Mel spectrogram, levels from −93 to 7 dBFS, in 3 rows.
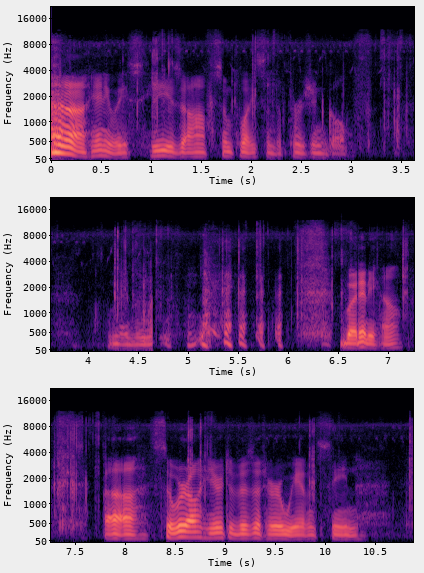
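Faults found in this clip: Skip ahead, 4.63–4.65 s: audio jumps forward about a second with no gap or fill. Queued audio was dropped, unlike a dropout, which leaves silence or concealment.

Jitter buffer speed-up, 4.85–6.05 s (109%), 6.45–7.22 s (116%), 7.62–8.92 s (109%): the audio is hurried but keeps its pitch. Pitch-period cuts drained the excess delay, unlike a resampling error, which shifts pitch.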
